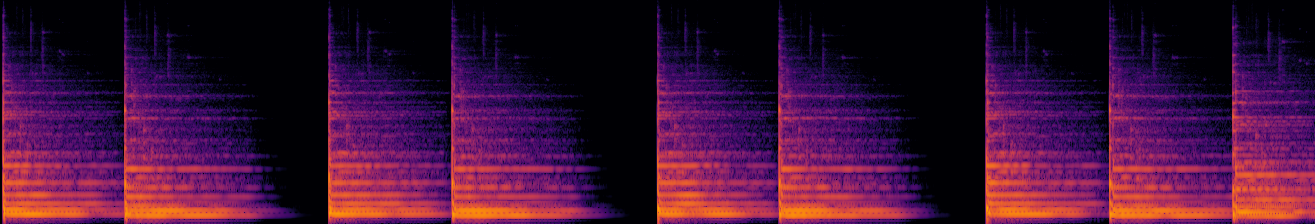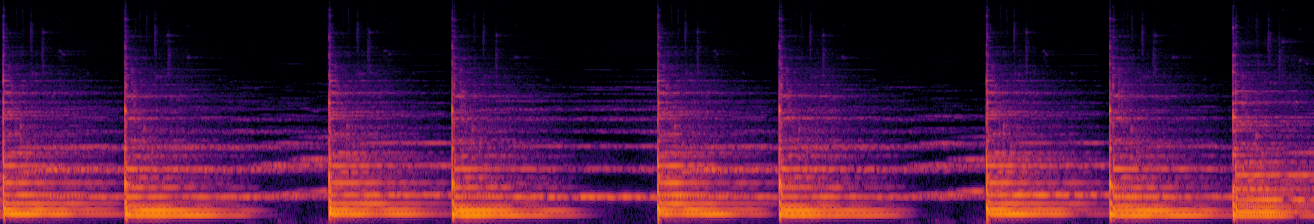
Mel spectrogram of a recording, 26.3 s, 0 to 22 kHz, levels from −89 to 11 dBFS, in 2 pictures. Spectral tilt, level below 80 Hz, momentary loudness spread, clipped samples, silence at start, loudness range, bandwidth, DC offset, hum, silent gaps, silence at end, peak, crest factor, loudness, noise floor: -7.5 dB/octave; -54 dBFS; 14 LU; under 0.1%; 0.05 s; 2 LU; 11.5 kHz; under 0.1%; none; none; 0 s; -2 dBFS; 18 dB; -20 LUFS; -86 dBFS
